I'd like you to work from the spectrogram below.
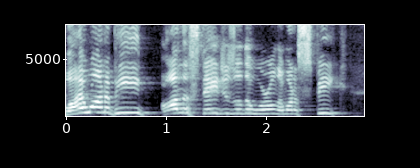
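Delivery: very high, loud, worked-up, flustered outburst. Retelling answering a woman's question, reenacting a flustered blurt. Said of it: "she got me all worked up and flustered, and I just blurted it out".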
